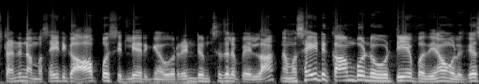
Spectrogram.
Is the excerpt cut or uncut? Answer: uncut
